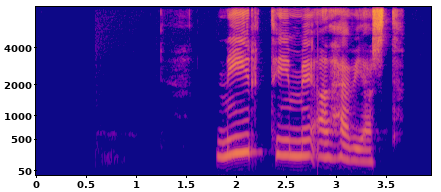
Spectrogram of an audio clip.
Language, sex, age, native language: Icelandic, female, 50-59, Icelandic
